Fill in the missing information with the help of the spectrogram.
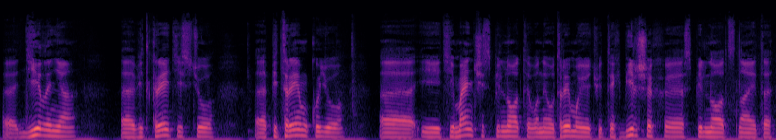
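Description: Hesitant priest on a radio show. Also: male voice, mid-range voice, steady tone, measured pace, a little mellow. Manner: hesitant, many fillers and restarts. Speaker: priest guest. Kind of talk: radio talk-show answers.

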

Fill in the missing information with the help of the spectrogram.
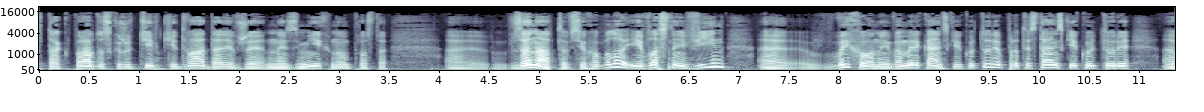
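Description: A man, a priest, explaining faith calmly on a radio talk show, with many pauses and fillers. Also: medium pitch, no room sound, clean studio sound. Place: radio studio. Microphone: studio mic.

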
